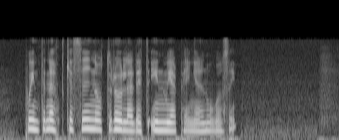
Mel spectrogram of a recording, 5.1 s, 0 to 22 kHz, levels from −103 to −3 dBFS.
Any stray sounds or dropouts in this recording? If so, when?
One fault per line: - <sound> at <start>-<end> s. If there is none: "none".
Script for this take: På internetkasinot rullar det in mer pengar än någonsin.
none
